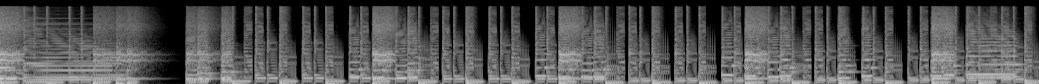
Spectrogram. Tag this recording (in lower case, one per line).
theme music
music
rhythm and blues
